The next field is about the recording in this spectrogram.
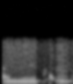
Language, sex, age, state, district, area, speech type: Bodo, male, 18-30, Assam, Baksa, rural, conversation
